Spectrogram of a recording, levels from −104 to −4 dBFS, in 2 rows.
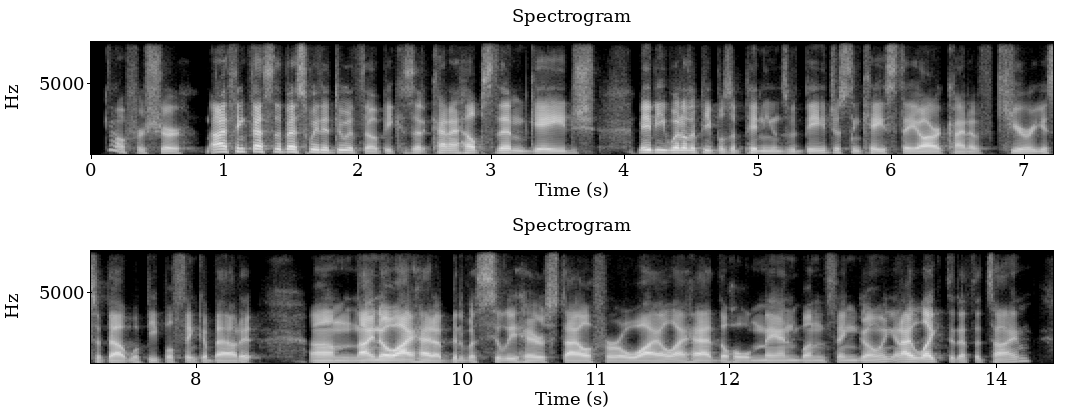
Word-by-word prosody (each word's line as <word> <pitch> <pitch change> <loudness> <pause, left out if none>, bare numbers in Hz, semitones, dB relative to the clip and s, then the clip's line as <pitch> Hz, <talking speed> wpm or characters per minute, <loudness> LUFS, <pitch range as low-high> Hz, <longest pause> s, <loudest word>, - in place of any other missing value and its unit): Oh, - - -5
for - - -11
sure. - - -3 0.2
I 195 - +7
think 210 +1 -2
that's 200 -2 +5
the 195 - 0
best 185 -1 +3
way 175 - +4
to 160 - +1
do 160 +2 -1
it, 155 - -1
though, 110 - -3
because 115 +3 -9
it 130 - -4
kinda 145 -2 +1
helps 140 0 0
them 140 -2 +1
gauge 125 0 0 0.3
maybe 165 -1 +4
what 155 +1 +4
other 150 -1 +2
people's 135 -2 -5
opinions 125 -2 -4
would 115 -1 -10
be 125 +2 -1
just 140 -2 -9
in - - -7
case 120 -2 -3
they 115 -1 -1
are 120 0 +4
kind 110 -2 -4
of 105 0 -11
curious 115 -3 -4
about 105 -1 +1
what 110 - -10
people 110 -2 -8
think 105 0 -7
about 105 0 0
it. - - -3 0.4
Um, 110 -1 0
I 115 +2 +7
know 120 -1 +6
I 125 +2 +8
had 120 -3 +3
a - - 0
bit 115 +4 -7
of 115 - -12
a 110 - -4
silly 115 +2 -4
hairstyle 115 0 +1
for 110 -1 -5
a 105 - -1
while, 110 +4 +2
I - - +2
had 110 -1 +1
the 105 - -3
whole 115 0 -4
man 115 +1 -3
bun 115 0 -5
thing 115 +1 -7
going, 120 +6 -3
and 135 - +2
I - - +7
liked 135 0 +2
it 135 - -7
at 125 - -5
the 120 - -9
time. 135 +9 -4
120 Hz, 285 wpm, -23 LUFS, 110-135 Hz, 0.4 s, I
